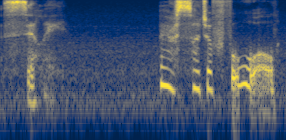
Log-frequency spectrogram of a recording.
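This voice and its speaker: A woman's voice: fairly high pitch, very animated, drawn-out words, a little mellow, a little hiss or hum, heavily acted. A woman voicing a confident, teasing and caring big-sister character in an anime game, coaxing and candid. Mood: tender, reassuring.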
